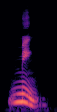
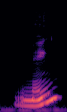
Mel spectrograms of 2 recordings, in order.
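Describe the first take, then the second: First: The pitch falls sharply across the word. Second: The pitch rises across the word. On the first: It means an order or command. "Tone 4" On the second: It names the dynasty. "the famous Ming dynasty is tone 2"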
